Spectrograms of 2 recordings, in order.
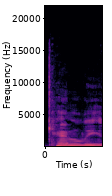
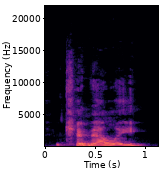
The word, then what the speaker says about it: Kennelly: And and how about uh because um some most people pronounce it Kennaly, some people pronounce Canelli.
